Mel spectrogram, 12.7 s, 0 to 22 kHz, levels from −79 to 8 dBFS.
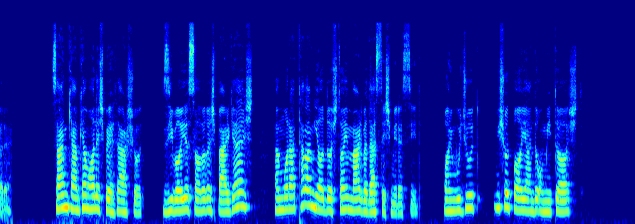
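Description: No technical faults can be heard anywhere in the speech; the signal stays steady and continuous throughout.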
